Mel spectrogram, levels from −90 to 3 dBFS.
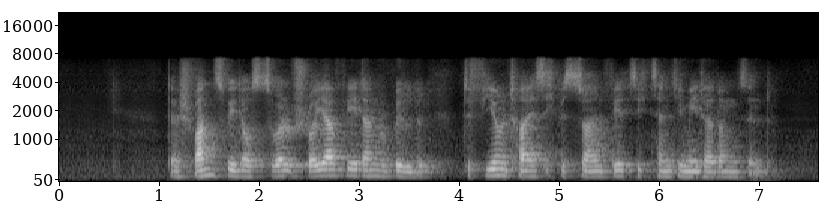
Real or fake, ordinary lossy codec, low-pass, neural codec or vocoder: fake; none; 7.2 kHz; codec, 24 kHz, 0.5 kbps, DualCodec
